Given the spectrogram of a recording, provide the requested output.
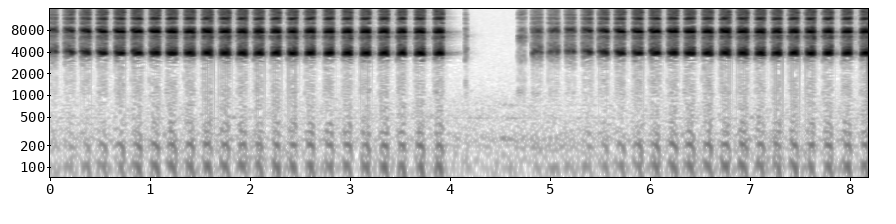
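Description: A grasshopper gives a high, dry buzzing pulse, repeated about three times per second.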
